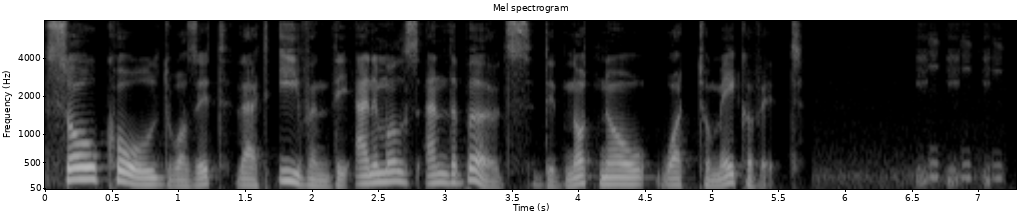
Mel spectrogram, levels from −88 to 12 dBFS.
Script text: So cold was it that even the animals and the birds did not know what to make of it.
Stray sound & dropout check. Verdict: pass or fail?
fail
